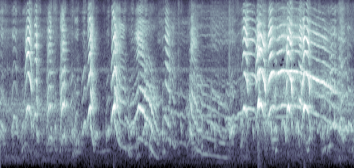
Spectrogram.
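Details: Three-week-old White Swiss Shepherd puppies, impatient while waiting for their mother Cova to return and feed them, give a busy chorus of high squeaky whines and yelps, overlapping, with rising and falling wavering cries.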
